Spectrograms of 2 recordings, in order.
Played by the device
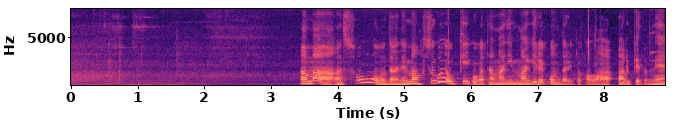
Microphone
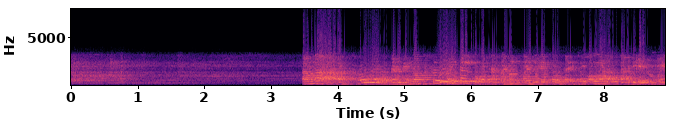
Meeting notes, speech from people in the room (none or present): present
